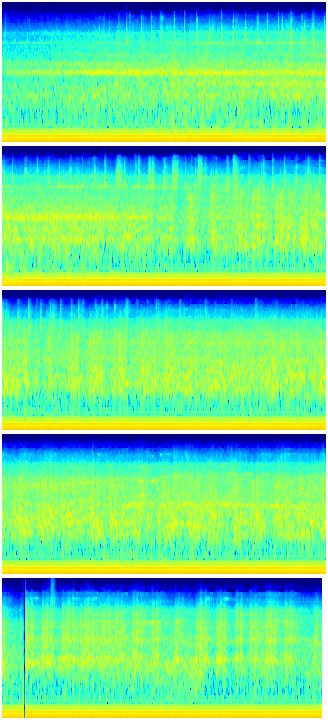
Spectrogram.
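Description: Union Pacific diesel locomotives passing close with a train of hopper cars. Their engine drone carries a steady whine that drops slightly in pitch as they go by, followed by the rhythmic clickety-clack of the car wheels over the rail joints.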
